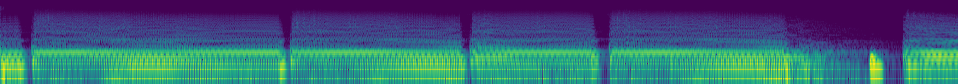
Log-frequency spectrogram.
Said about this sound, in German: Also, jetzt haben wir hier eine etwas, ja, eine Clean-Gitarre, also ein bisschen Na, ein bisschen Effekt ist drauf, ne? Also. Ja, klingt auch ganz okay, sage ich jetzt mal.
